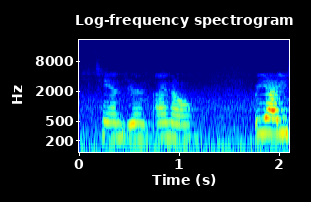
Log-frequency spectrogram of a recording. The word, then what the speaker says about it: tangent: not cos it's cosine it's not tan tangent i know but yeah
